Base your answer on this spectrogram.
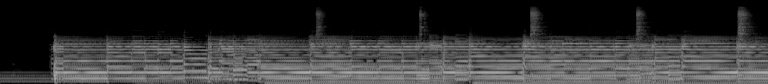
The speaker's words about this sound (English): So this one's going to sound a little more bluegrassy, but it's still got that country rock and roll sound to it. It's going to be on album number 2.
